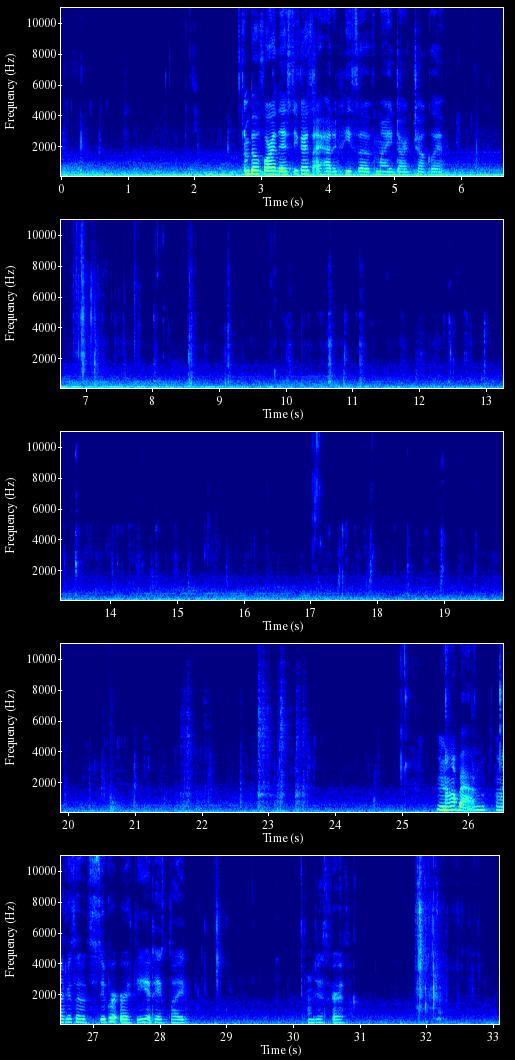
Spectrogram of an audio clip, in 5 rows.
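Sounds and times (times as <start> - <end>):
person chewing crispy food: 0.0 - 2.7, 5.8 - 22.8, 23.6 - 25.4, 28.5 - 30.2, 31.0 - 33.0.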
